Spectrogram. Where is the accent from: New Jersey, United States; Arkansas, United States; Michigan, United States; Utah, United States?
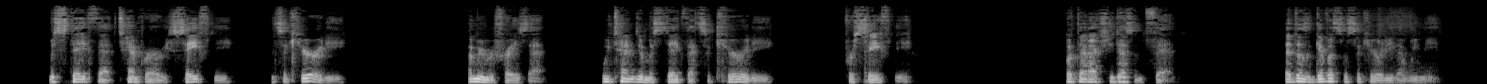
New Jersey, United States; Atlantic City; now in Las Vegas, United States; I'm originally from Atlantic City. I live in Las Vegas now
